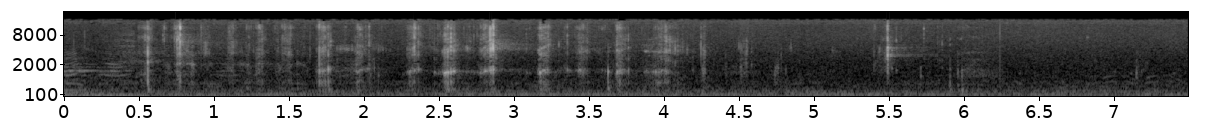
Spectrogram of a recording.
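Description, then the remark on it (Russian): Crunchy chewing of cabbage by a hare: a run of crisp, irregular bites and crunches with squishy munching between them, fairly soft, over a low steady rumble. “Отдыхает здесь душа, эх, капустка хороша.”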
